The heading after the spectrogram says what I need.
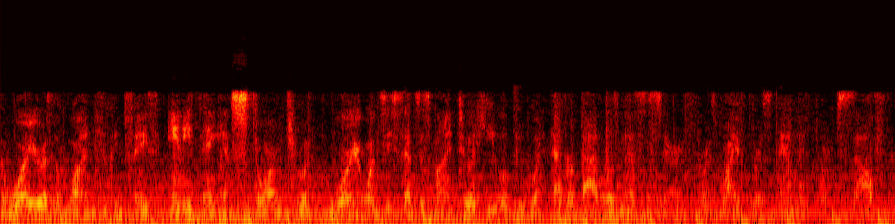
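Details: Adult male speaker; fluent speech.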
